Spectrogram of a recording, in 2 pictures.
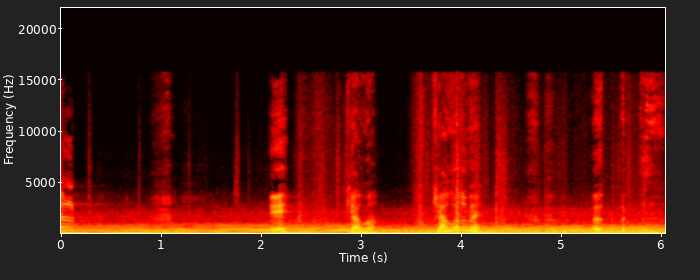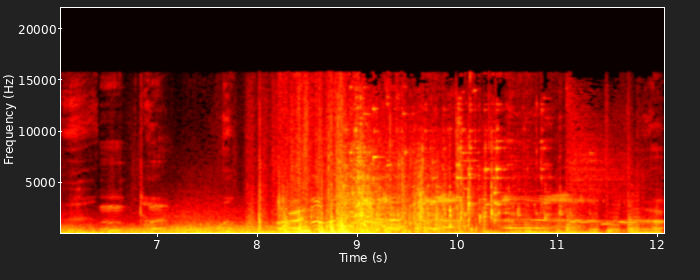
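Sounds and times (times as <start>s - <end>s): ceramic washbasin shattering: 8.4s - 11.4s
falling pieces clinking: 8.5s - 11.6s.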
